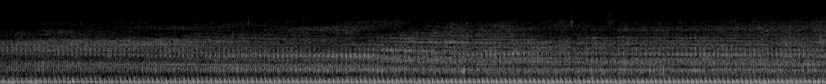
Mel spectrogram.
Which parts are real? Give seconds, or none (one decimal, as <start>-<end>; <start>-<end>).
0.5-8.3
